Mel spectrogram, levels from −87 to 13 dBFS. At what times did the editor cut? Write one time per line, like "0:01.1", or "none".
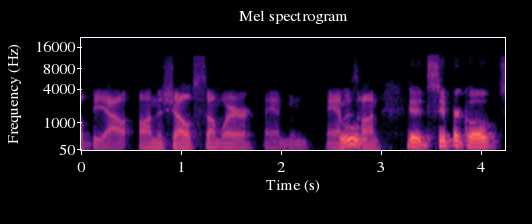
0:03.1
